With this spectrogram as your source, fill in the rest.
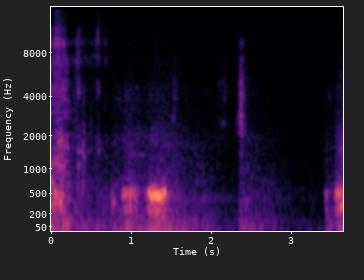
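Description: Kaldom pigeons cooing close by, a few soft low coos with short gaps and one louder coo in the middle, with quiet stretches between calls.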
